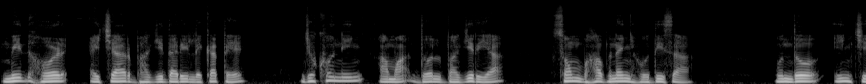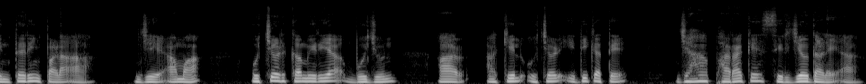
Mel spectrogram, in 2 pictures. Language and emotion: Santali, fearful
